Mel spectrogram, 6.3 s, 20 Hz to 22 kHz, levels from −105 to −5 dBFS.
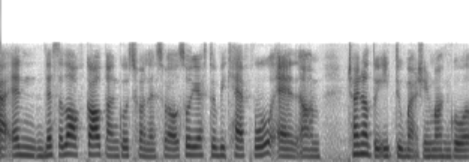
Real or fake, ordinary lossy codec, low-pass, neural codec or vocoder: fake; none; 7.2 kHz; codec, 16 kHz, 0.8 kbps, ZipCodec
